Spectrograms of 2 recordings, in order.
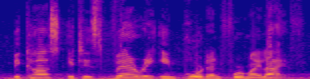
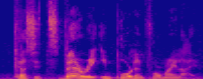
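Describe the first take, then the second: First: BECAUSE in full, "bi-kos", and IT IS uncontracted; careful full BECAUSE for learners; full form. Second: 'CAUSE as one syllable, "kos", running into IT'S; contracted form. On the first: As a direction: say BECAUSE with both syllables. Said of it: "Y ahí utilizaste la forma". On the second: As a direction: drop the first syllable, just 'CAUSE. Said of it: "la forma de modismo". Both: Shown as a demonstration.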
